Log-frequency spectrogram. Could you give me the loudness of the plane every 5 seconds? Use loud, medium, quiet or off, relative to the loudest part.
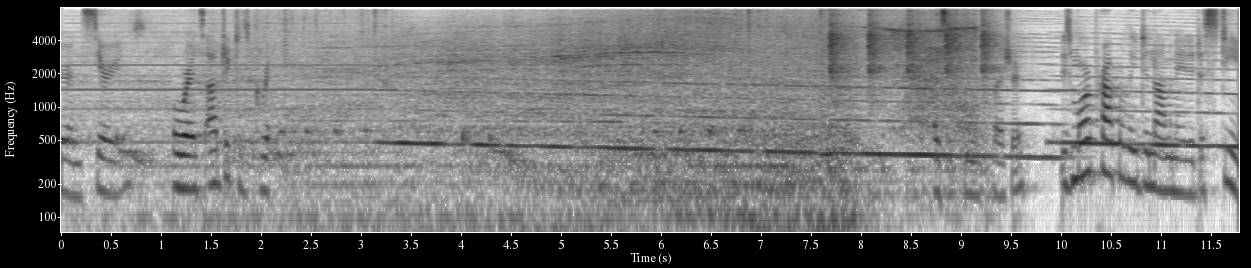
medium, loud, off.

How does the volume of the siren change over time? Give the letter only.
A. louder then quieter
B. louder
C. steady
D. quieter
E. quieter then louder
B.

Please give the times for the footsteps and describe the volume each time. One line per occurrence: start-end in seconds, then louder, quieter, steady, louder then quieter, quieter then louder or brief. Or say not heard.
not heard.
